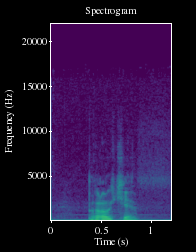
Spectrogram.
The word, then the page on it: broodje: [bɾoːd.jǝ]; /ˈbroːtjə/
